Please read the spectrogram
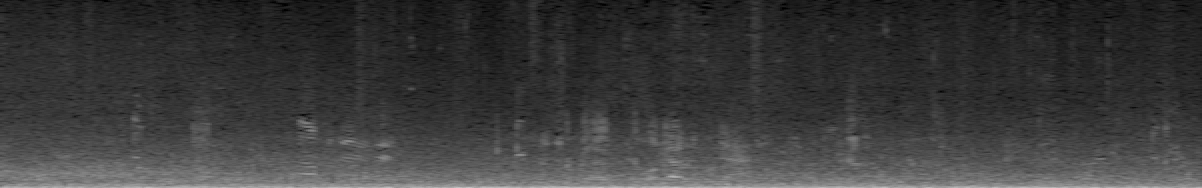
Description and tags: City Sidewalk Noise with Police Radio
city, field-recording, new-york, nyc, police, public, radio, talkie, walkie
